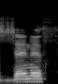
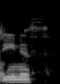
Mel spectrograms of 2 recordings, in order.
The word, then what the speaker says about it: Zenith: So right here, he And says Zenith. It's pronounced Zenith.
